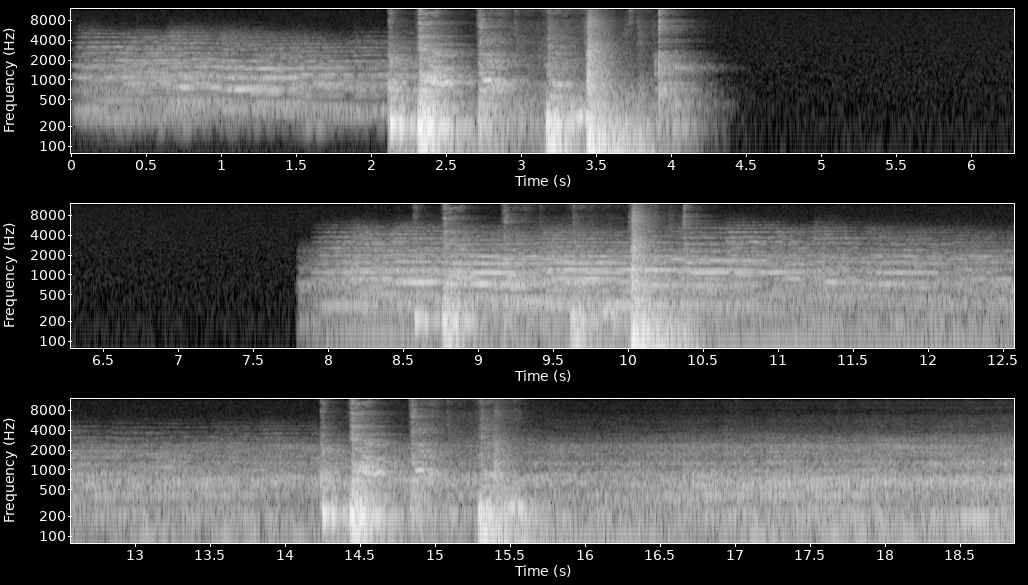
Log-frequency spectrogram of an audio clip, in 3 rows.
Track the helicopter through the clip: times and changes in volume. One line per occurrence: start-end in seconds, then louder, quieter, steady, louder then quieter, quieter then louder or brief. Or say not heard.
7.8-18.8 louder.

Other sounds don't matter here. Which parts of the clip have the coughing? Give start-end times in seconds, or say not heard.
2.1-4.0, 8.6-10.5, 14.2-15.6.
